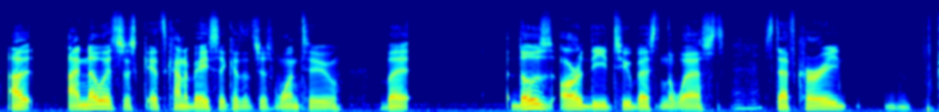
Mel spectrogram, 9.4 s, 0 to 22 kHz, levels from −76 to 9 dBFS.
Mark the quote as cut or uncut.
cut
